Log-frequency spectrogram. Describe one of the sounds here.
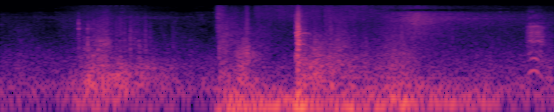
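A magical shimmer chimes and crackles.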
